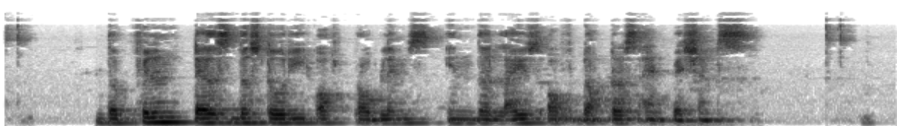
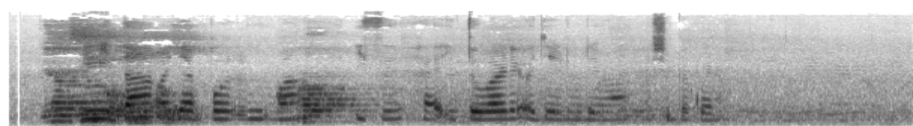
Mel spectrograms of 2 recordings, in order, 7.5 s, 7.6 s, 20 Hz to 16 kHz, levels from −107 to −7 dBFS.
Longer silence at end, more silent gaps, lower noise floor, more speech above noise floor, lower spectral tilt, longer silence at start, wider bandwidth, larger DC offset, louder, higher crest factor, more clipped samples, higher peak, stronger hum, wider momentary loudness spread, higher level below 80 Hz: first, 0.25 s vs 0.05 s; neither; first, -67 dBFS vs -50 dBFS; first, 48 dB vs 24 dB; second, -4 dB/octave vs -5.5 dB/octave; second, 0.05 s vs 0.35 s; about the same, 9.4 kHz vs 10 kHz; neither; first, -18 LUFS vs -26 LUFS; about the same, 18 dB vs 22 dB; neither; first, -2 dBFS vs -6 dBFS; neither; about the same, 19 LU vs 18 LU; first, -62 dBFS vs -78 dBFS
